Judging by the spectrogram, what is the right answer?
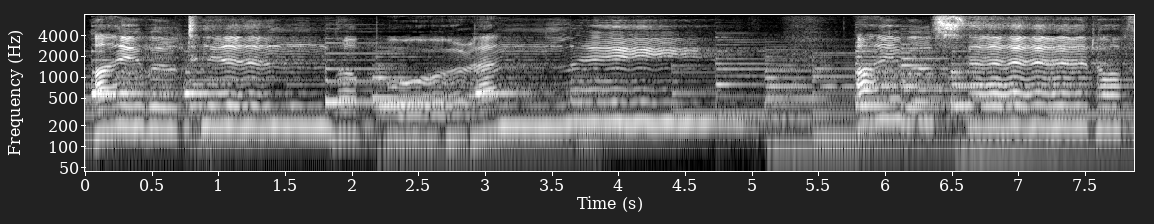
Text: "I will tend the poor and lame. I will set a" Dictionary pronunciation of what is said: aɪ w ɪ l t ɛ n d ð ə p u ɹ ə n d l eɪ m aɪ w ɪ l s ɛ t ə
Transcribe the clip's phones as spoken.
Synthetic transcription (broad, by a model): aɪ w ɪ l t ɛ n ð ə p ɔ ɹ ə n l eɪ aɪ w ɪ l s ɛ t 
